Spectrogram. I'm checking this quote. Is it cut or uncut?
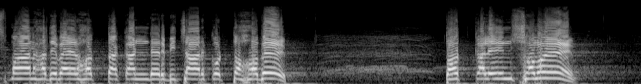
uncut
